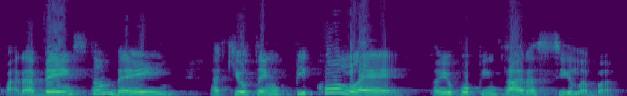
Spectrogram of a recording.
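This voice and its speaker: A woman teaching a remote lesson to young children with a Brazilian Portuguese accent, in a slow, sing-song, encouraging way with drawn-out words. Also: high voice, lively intonation, creaky, darkish tone. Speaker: primary school teacher.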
